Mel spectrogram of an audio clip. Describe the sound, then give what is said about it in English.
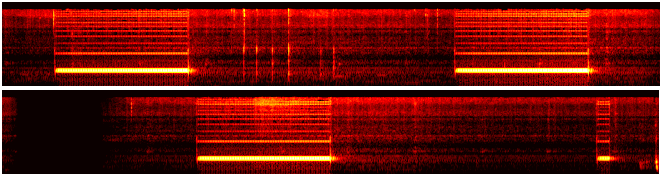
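An outgoing phone call's ringing tone repeats three times, each steady ring lasting about a second and a half with pauses between, clear with no talking, followed by a brief click-like blip. “If you can hear this ringing.”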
